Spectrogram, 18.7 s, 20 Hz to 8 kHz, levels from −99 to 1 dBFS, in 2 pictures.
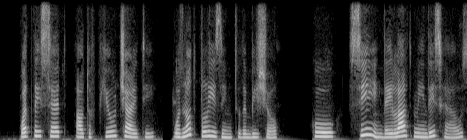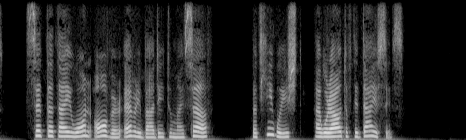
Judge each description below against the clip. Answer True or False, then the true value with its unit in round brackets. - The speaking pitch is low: False (235 Hz)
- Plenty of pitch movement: False (3.7 semitones)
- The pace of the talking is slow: True (125 wpm)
